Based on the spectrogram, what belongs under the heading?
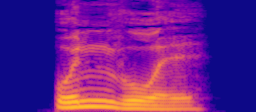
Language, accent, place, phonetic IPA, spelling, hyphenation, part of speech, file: German, Germany, Berlin, [ˈʊnvoːl], unwohl, un‧wohl, adjective, De-unwohl.ogg
- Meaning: 1. unwell, indisposed, mildly sick 2. uncomfortable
